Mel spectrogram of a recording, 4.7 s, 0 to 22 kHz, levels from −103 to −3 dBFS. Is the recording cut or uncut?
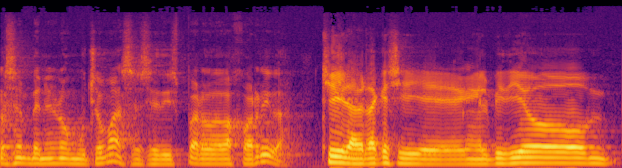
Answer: uncut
